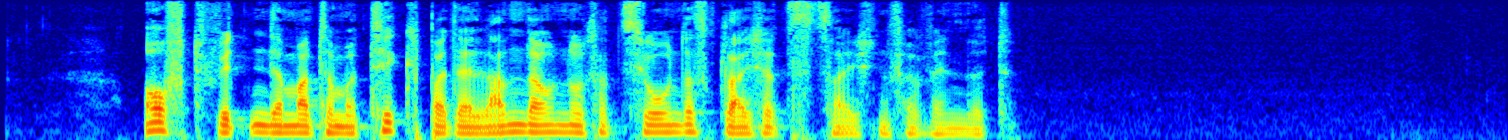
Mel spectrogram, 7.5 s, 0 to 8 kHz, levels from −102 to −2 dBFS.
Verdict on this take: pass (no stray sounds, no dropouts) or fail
pass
